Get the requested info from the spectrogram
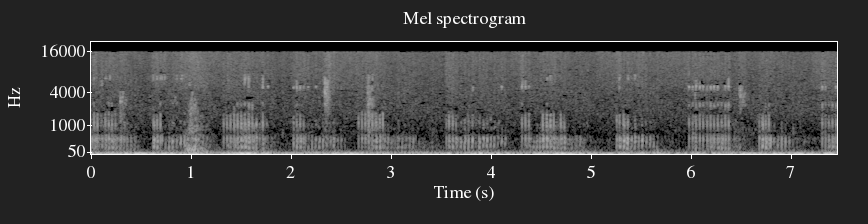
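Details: Sabrina, a pet cat enjoying a head massage, purrs steadily; low buzzing rumble pulsing in rhythmic waves with inhale and exhale, close and loud, nothing else audible.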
